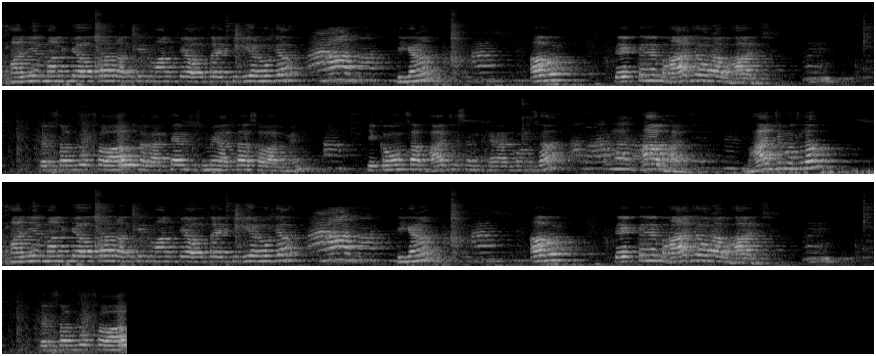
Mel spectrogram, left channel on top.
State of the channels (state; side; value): drops out; right; at 10.0 s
